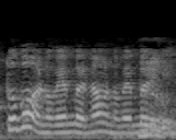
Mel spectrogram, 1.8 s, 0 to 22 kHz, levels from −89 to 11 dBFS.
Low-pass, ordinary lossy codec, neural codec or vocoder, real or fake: 7.2 kHz; MP3, 32 kbps; none; real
